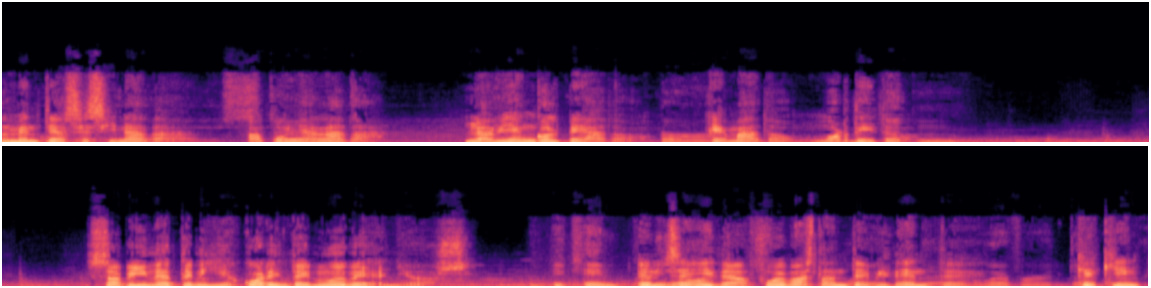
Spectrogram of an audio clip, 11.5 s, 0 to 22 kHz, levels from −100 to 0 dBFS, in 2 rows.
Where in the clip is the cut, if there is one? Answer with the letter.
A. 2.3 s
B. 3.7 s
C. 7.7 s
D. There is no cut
B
